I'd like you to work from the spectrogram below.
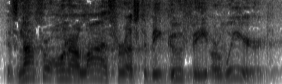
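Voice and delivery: full-force sermon delivery with drawn-out emphasis; fervent preaching. Real, not acted. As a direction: drive it home to the congregation, leaning on key words.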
